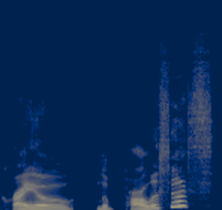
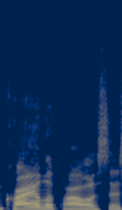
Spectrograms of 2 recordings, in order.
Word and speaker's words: cryolipolysis: I can't even pronounce this word. Can you do that for me? Cryolysis. Yeah. So, cryolipolysis.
